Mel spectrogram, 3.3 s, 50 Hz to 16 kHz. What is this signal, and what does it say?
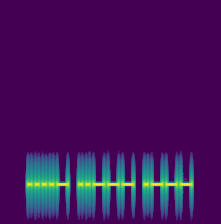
Morse code, heard as a keyed tone, about 22 wpm, 700 Hz. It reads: 42J
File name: practice / 22wpm / Three Letter-Number Combinations - 22wpm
